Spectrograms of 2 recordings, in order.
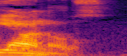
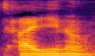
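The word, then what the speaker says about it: Taíno: Tianos. Yeah. It's not Tiano. Oh, There's no word pronounced Tiano.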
